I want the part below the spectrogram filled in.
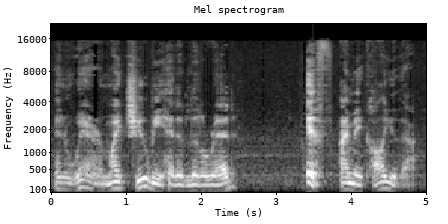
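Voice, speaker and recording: A man doing a slow, oily, sly wolf. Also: on the low side, gravelly, fairly bright tone, slightly rough, voice pushed down, heavily acted, rough recording. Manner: slow, oily and menacingly polite. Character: sly, smooth-talking hungry male wolf.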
